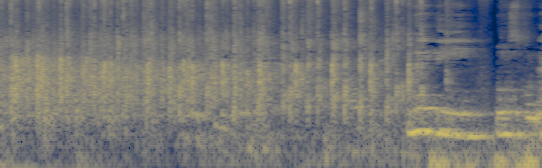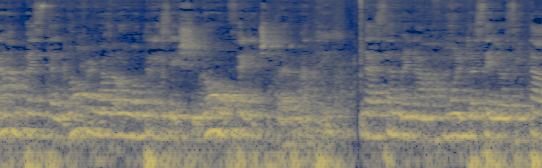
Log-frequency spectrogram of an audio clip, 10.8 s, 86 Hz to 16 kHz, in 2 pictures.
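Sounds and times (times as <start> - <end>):
crowd applauding: 0.0 - 4.3
speech: 4.1 - 10.8.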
